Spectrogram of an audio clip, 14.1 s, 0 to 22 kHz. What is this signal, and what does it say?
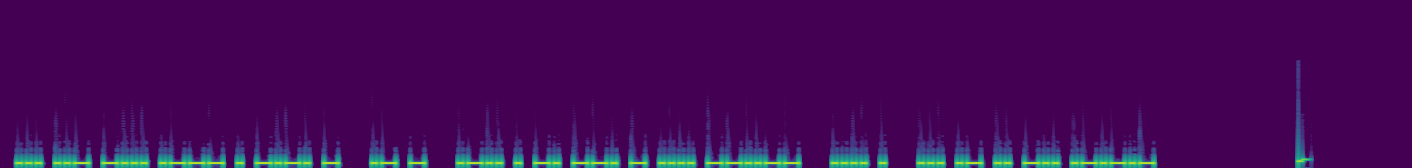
Morse code, heard as a keyed tone, about 25 wpm, 700 Hz. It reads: SUBJECT AT LENGTH, HE SAID.
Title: Sentences from Top 1000 Words 25wpm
